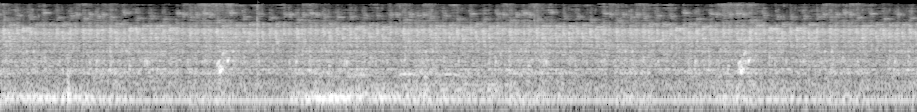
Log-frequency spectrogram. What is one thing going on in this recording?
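Game music and sound effects play from a television's speakers.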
